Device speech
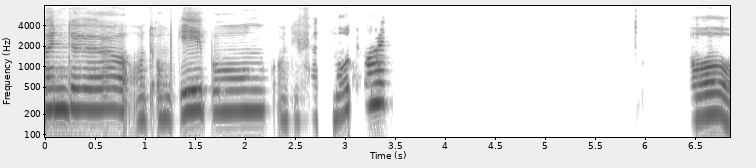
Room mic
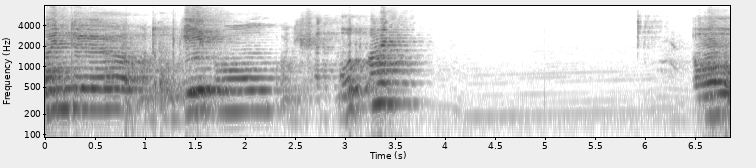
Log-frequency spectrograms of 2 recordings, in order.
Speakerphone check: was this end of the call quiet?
Yes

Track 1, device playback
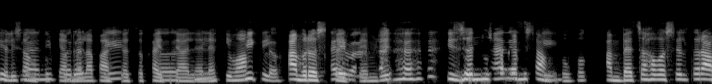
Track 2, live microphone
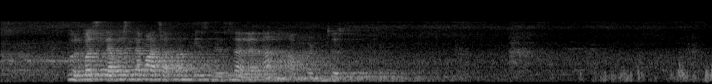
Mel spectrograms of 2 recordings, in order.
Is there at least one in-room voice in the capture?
Yes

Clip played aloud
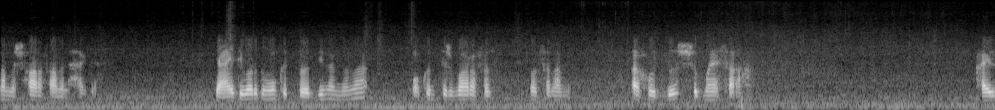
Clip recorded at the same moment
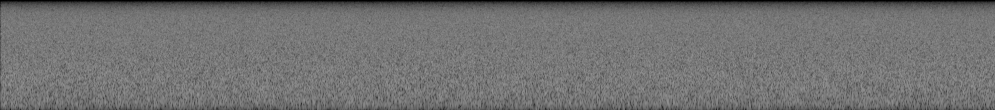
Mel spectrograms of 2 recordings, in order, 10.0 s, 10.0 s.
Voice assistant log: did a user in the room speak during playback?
No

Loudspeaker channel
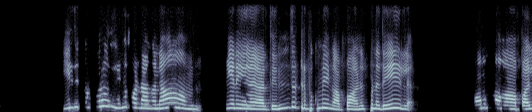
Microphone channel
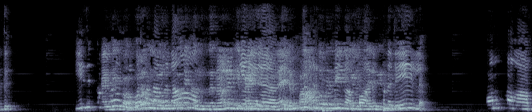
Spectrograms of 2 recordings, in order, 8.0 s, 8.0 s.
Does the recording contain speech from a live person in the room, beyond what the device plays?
Yes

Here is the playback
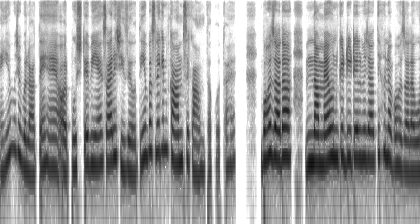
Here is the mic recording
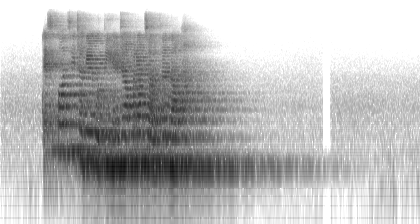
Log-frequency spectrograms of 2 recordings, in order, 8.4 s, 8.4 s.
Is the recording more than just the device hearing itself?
Yes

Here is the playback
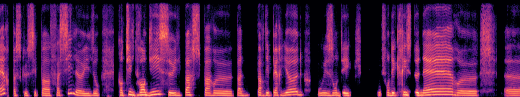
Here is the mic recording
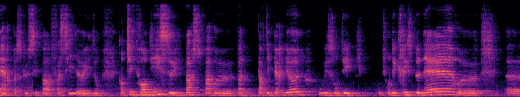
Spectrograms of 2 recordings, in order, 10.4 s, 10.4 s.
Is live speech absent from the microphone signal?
Yes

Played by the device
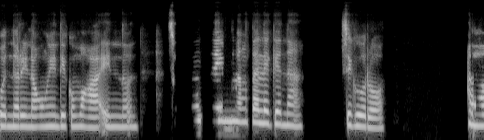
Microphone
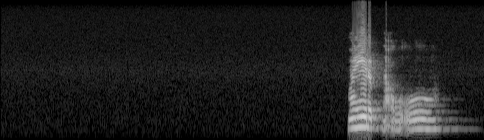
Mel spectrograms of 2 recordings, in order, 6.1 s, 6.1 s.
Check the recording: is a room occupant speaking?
Yes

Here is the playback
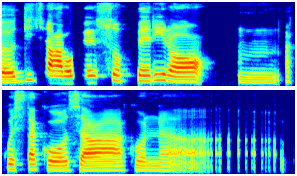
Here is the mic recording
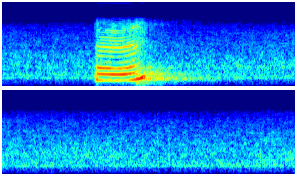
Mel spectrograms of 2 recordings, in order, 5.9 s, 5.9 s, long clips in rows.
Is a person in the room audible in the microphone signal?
Yes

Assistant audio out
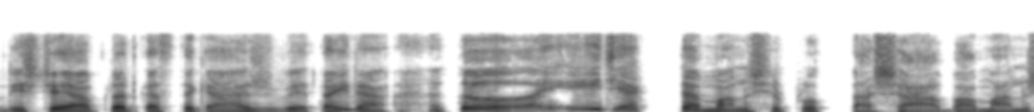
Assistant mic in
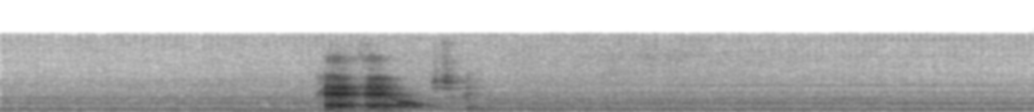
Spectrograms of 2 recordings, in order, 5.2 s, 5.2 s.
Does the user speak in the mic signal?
Yes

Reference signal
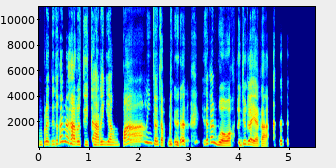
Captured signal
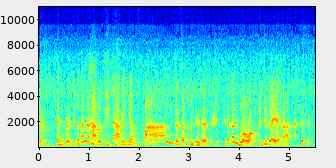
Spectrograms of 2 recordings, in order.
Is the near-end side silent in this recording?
Yes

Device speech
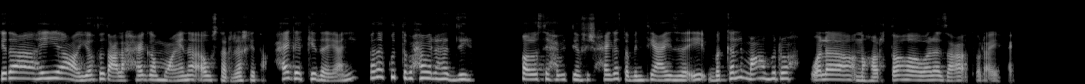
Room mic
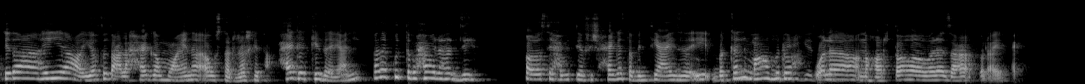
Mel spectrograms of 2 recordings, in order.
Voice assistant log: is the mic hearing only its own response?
No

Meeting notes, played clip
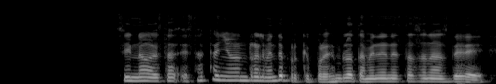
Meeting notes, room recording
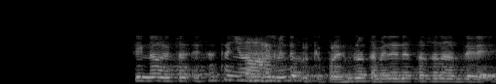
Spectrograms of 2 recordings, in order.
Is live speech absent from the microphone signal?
No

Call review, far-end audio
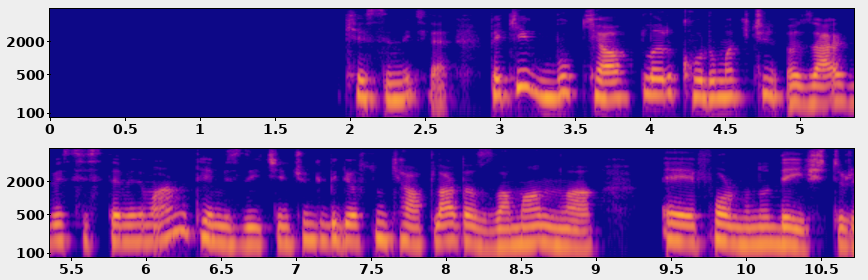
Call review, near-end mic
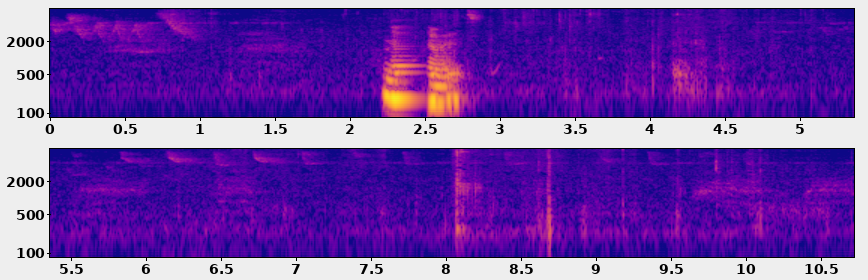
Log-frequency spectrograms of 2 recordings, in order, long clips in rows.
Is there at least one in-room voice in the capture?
Yes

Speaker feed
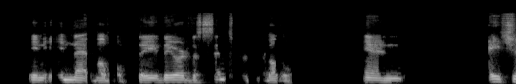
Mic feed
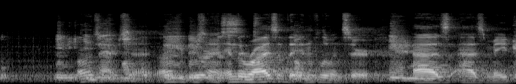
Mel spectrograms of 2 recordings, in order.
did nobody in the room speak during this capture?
No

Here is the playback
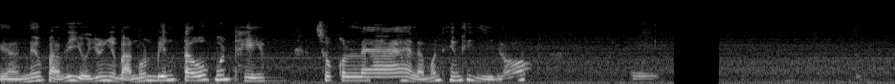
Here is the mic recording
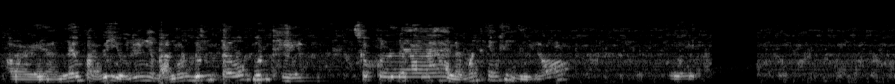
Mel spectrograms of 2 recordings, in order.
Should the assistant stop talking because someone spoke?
No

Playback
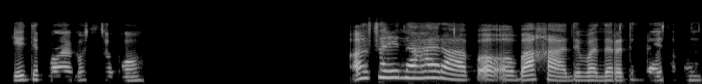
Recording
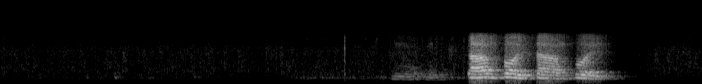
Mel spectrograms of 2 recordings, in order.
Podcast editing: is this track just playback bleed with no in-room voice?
No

